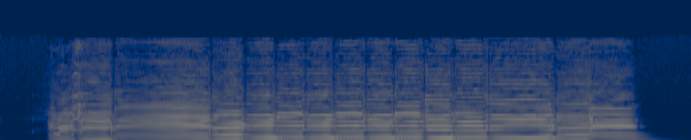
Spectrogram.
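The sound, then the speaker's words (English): The first two measures of a klezmer tune are played plainly on a single melodic instrument without ornaments: a short sequence of clean, sustained notes that steps upward early on, moves through several held tones, and drops lower before ending. “Without the phrasing or ornaments, the first two measures would sound like this.”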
